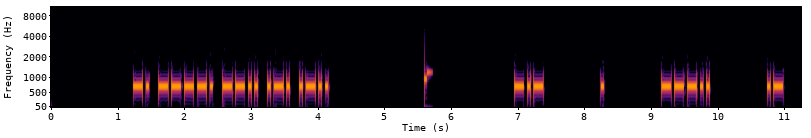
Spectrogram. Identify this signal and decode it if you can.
Morse code, heard as a keyed tone, about 25 wpm, spaced as for 14 wpm, 700 Hz. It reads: N9ZRL KE8A
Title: USA Call Signs - 6x Character Spacing - 25wpm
